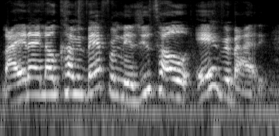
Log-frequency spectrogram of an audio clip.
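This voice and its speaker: A woman's voice: fairly high pitch, lively intonation, quick pace, pushed and bright. A woman vlogger giving blunt, sassy advice about fake friends in casual talk to camera, acting out what friends say. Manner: blunt, sassy, acts out friends' lines in quoted voices.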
